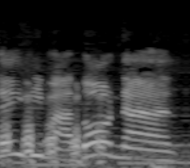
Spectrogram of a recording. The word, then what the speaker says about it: Lady Madonna: Lady Mamona. – No, no. es Lady Madonna. – Ay, pronuncia bien, hombre.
